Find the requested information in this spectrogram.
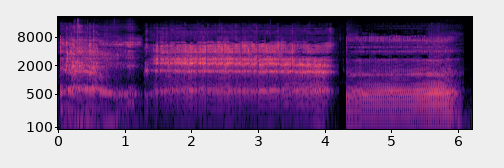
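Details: Female burping compilation: three long, loud, voiced burps in a row, each rumbling and sustained for a second or more.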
